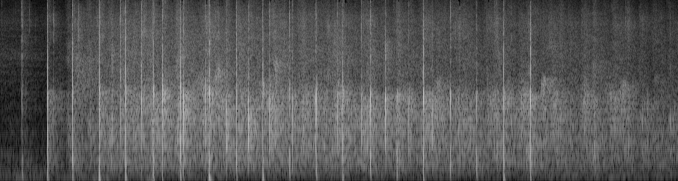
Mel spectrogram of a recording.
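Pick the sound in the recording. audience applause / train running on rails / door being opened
audience applause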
